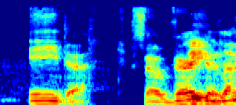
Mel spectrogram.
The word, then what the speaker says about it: Ada: yeah, remembering that in English the emphasis is up front instead of Ada. Ada.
